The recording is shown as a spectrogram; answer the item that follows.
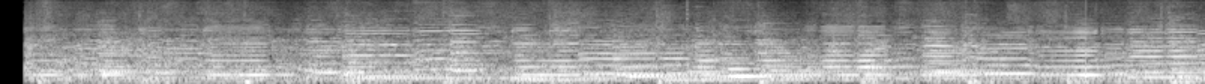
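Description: Fiddle playing a lively contra dance tune, with upright piano keeping a steady rhythmic chordal accompaniment; the music starts abruptly right at the beginning.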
